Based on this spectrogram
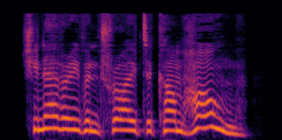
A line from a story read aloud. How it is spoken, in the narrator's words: I blurted out, the old hurt surfacing like a toothache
